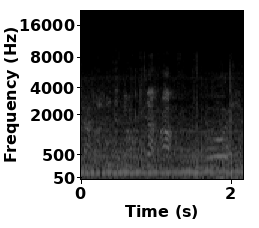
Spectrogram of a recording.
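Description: Faint shouts from players on a football pitch, over a steady low hum.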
